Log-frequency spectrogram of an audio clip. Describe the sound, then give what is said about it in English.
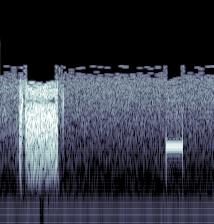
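Touch-tone beeps from a house phone being dialed: two short electronic tones, the first slightly longer and the second a clear pure beep, over a faint steady low hum. “I'll call them on my house phone.”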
